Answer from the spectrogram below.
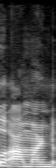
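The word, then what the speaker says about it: Almond: आमंड 4। इल silent इसको आमंड पढ़ते हैं।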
